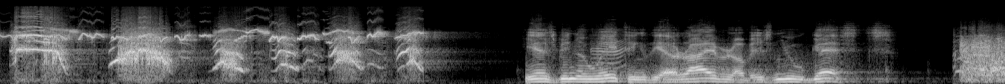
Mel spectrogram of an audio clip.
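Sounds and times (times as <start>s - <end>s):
woman screaming: 0.1s - 4.6s.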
